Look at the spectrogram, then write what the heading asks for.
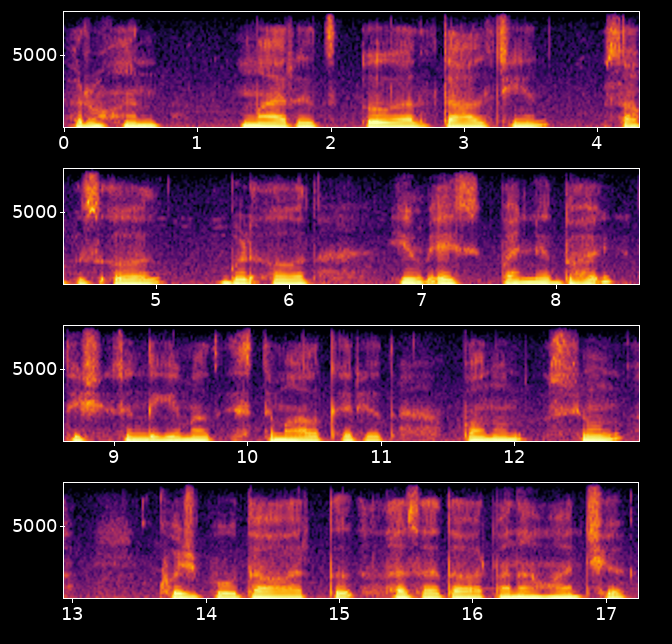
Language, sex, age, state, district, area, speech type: Kashmiri, female, 30-45, Jammu and Kashmir, Shopian, urban, spontaneous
